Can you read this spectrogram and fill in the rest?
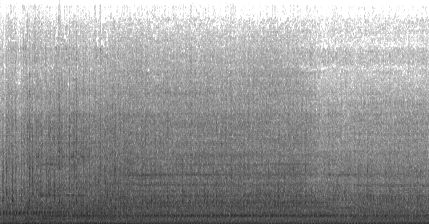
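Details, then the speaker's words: Generac diesel light plant generator bought at auction: heavy diesel settles to a low, uneven idle with a steady clacking over the drone; runs rough, and the earlier belt squeal has gone. "Rough, but it works. That belt squeal magically went away as well."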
